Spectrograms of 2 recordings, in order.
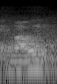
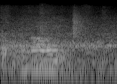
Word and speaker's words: Devarim: the book of Deuteronomy, Devarim. Devarim. Devarim. That's how the Israelis say Devarim. Their R is going to sound like a soft and like almost like a W sound. Devarim.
